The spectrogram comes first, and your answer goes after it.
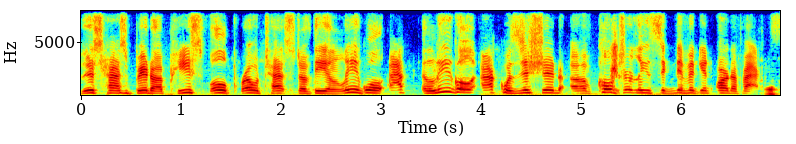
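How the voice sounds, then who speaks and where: A female-sounding, put-on robotic character voice speaks at a moderate pace with high pitch and hardly any pauses. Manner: flat, repetitive.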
